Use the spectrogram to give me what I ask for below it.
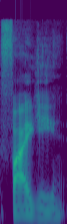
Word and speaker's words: Feige: They announced recently, and we have a Variety article in front of us, that Kevin Feige, that's how you pronounce it, Feige, and it's like F and then eyeball, Gee.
